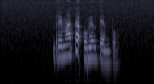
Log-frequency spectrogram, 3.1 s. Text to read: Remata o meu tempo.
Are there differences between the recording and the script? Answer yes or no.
no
